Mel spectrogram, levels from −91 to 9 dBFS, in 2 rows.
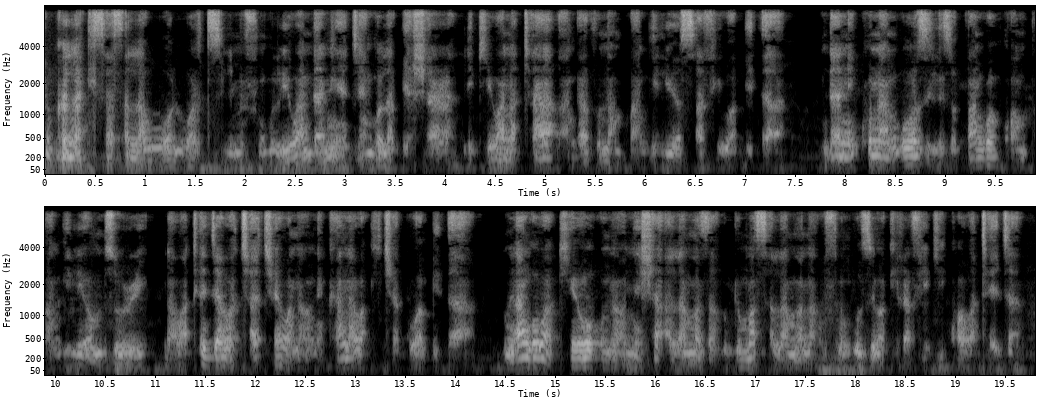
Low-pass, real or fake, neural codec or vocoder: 7.2 kHz; fake; codec, 16 kHz in and 24 kHz out, 1.1 kbps, FireRedTTS-2 codec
